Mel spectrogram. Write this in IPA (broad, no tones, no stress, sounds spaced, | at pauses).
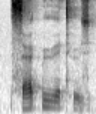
s æ k͡p yː e̯ tʰ y z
